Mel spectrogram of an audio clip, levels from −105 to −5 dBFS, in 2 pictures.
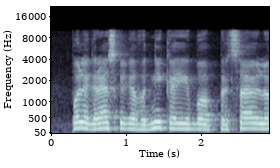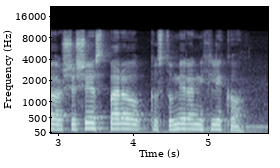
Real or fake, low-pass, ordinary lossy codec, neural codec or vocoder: real; 9.9 kHz; none; none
